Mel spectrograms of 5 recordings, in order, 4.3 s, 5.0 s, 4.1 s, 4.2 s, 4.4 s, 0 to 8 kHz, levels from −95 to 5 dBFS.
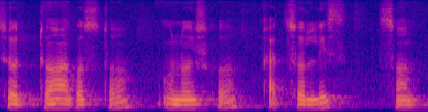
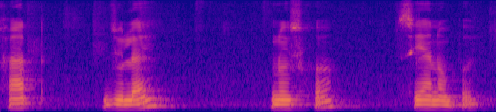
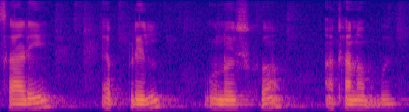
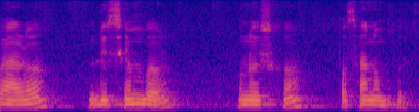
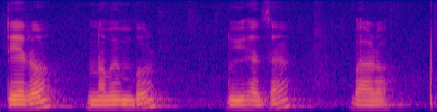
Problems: none marked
